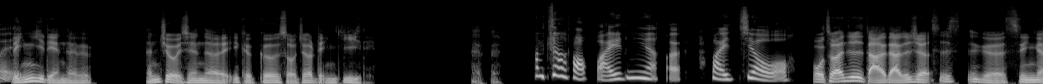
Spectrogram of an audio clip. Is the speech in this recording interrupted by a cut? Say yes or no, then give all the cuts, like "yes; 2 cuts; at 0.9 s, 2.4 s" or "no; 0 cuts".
yes; 1 cut; at 9.3 s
